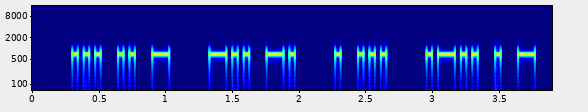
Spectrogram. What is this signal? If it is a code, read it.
Morse code, heard as a keyed tone, about 28 wpm, 700 Hz. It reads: SIT DN ES LET
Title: Sentences from Top 500 Words and Abbreviations 28wpm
